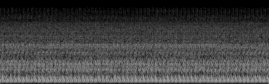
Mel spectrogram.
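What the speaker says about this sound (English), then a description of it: "This is a very, very quiet running generator." A Ryobi 2200 digital inverter generator running at a steady idle, a smooth continuous low engine hum with a fine even pulse, close and alone without talk.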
